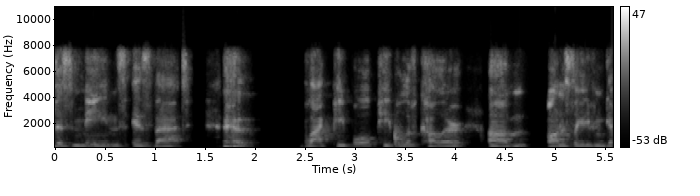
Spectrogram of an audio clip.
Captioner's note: laugh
